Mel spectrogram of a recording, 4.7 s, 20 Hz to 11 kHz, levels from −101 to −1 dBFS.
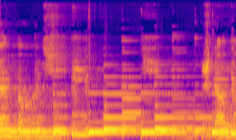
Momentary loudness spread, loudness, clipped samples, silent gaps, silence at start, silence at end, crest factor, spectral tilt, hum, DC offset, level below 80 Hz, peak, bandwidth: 7 LU; -11 LUFS; under 0.1%; none; 0 s; 0 s; 10 dB; -9 dB/octave; none; under 0.1%; -52 dBFS; 0 dBFS; 4.8 kHz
